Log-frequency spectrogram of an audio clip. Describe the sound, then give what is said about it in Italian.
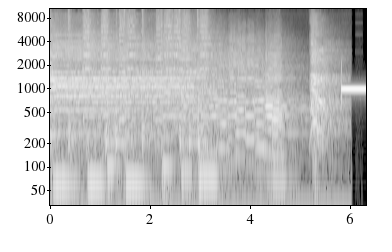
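An answering machine beep sounds once as a single loud, steady, mid-pitched tone at the end. Upbeat mambo-style music with bass notes and bright melody plays before it and fades out. “Ormai, ovviamente, non mi meraviglio di trovare una segreteria anche a casa tua.”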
